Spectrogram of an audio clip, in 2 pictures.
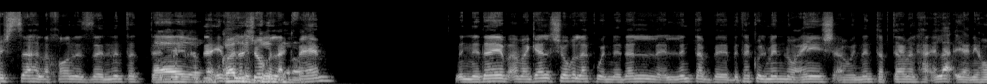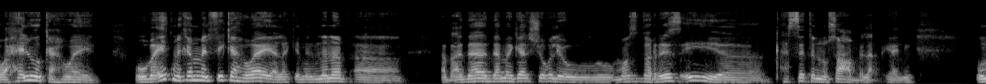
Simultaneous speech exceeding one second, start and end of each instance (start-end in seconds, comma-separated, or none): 1.6-3.2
